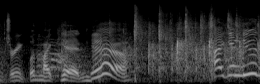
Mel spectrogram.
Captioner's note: audience clapping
